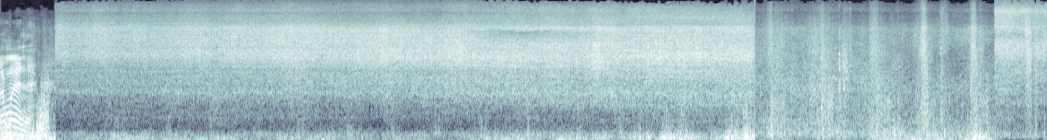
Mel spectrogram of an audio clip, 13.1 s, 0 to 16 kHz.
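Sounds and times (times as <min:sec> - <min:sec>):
wind buffeting microphone: 0:00.0 - 0:00.7, 0:06.0 - 0:12.5.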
